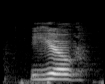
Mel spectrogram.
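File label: "йӧв", Komi, female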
